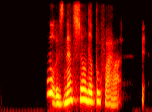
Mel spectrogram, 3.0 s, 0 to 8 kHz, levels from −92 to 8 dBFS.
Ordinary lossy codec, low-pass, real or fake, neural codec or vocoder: Opus, 32 kbps; 7.2 kHz; fake; codec, 16 kHz in and 24 kHz out, 0.4 kbps, LongCat-Audio-Codec, four codebook decoder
